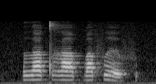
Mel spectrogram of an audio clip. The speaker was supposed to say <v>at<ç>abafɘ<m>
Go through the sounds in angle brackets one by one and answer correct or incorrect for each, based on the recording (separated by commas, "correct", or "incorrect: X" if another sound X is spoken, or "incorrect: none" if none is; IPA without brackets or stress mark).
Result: incorrect: ð, incorrect: ɣ, incorrect: f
